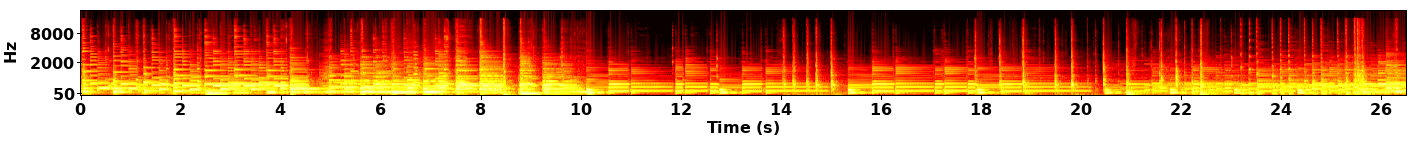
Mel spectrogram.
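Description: Acoustic guitar music: plucked notes and chords in a steady run, softer through the middle and fuller again near the end.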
